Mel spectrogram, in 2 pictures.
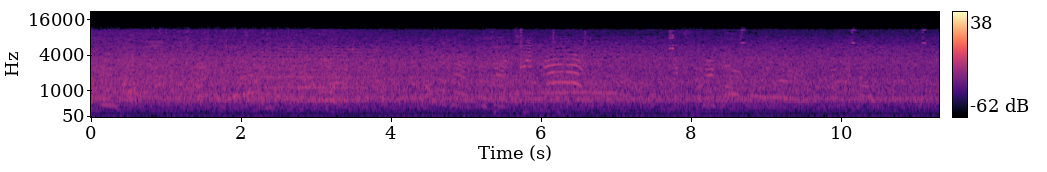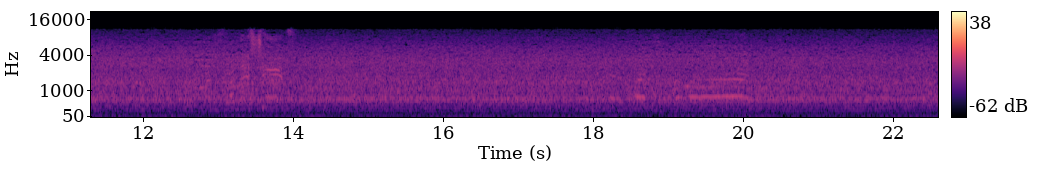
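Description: Continuous crowd roar from a stadium in a Browns at Bills American football video game, a dense, even wash of noise sustained throughout with faint voices mixed in.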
